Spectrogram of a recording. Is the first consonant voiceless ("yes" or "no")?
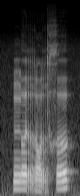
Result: no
